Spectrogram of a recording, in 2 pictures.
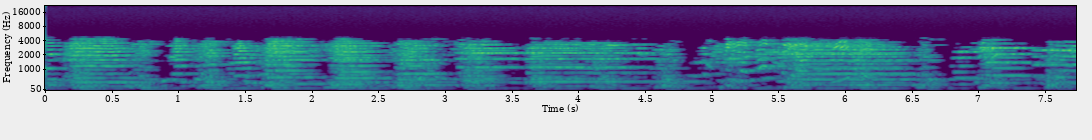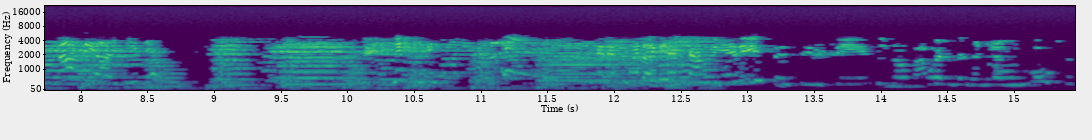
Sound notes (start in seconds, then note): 4.9 speaking Spanish; 9.5 laughing; 12.1 all speaking Spanish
